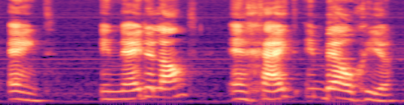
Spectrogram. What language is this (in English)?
Dutch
